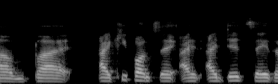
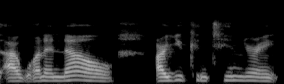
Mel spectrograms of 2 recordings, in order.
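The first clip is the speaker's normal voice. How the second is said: usual speaking voice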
